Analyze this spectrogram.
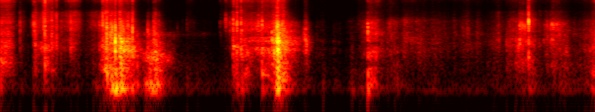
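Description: Gloves being pulled off the hands: about five short rustling, peeling bursts a second or so apart.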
